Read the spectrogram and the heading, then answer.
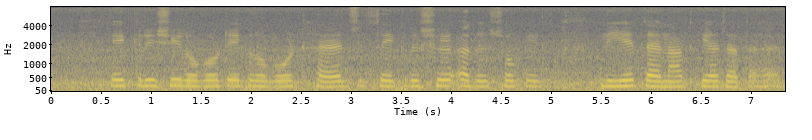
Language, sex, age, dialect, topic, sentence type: Hindi, female, 36-40, Hindustani Malvi Khadi Boli, agriculture, statement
